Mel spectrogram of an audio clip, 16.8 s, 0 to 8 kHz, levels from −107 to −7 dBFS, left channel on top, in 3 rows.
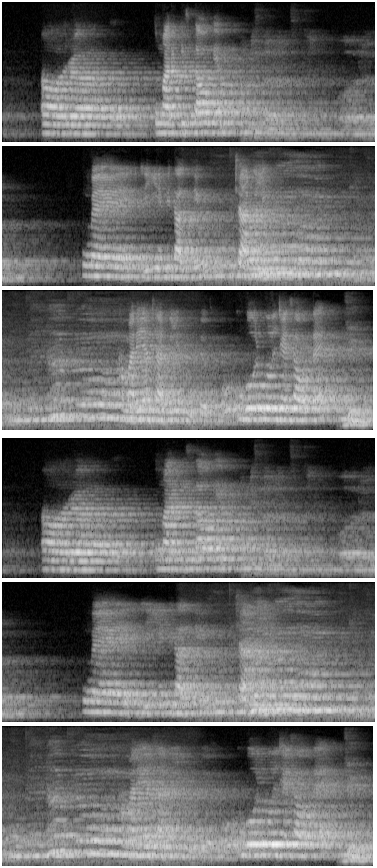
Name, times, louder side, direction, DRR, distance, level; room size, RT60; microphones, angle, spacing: voice 1, 0.6-1.8 2.3-3.3 6.8-9.7 12.9-16.1, equal, 75° left, -1 dB, 0.4 m, -26 dB
voice 2, 3.6-4.7 5.0-5.6 10.6-11.2 16.2-16.5, equal, 70° right, -10 dB, 0.9 m, -37 dB
sound 1, 8.8-10.7 11.3-13.7 14.0-14.1, right 1 dB, 25° right, 0.4 m, -28 dB
2.7 x 2.0 x 2.8 m, 3.0 s
head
